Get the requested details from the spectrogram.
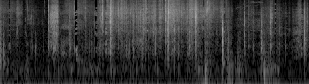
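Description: Plastic wrapping crinkles and rustles as hands tear it open.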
